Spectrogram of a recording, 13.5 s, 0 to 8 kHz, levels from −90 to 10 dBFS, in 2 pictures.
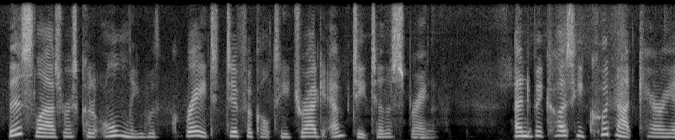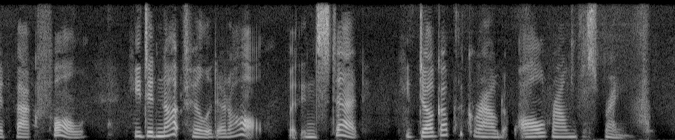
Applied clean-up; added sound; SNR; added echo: neural mask model Resemble Enhance denoiser.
